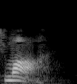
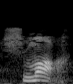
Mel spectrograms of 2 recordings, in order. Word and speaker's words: Shema: Everyone say Shema. Right? Shema. That's how it's pronounced. No E in there. It's just Shema.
